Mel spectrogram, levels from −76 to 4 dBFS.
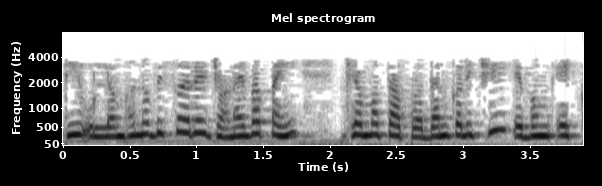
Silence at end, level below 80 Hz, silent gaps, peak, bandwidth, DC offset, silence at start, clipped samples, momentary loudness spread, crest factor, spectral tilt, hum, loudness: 0.05 s; -42 dBFS; none; 0 dBFS; 4 kHz; under 0.1%; 0 s; under 0.1%; 3 LU; 10 dB; -11 dB/octave; none; -11 LUFS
